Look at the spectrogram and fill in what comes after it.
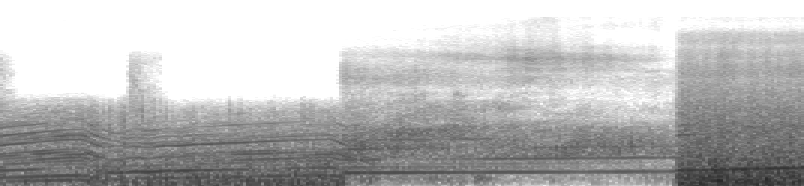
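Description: High-performance Audi engine accelerating hard at full throttle in a drag race. Its pitch climbs and drops back at an upshift about a second in, climbs again and drops at a second upshift a little after two seconds, then holds steady. Near the end it suddenly gets louder, with a rushing noise over a slowly rising engine note.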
